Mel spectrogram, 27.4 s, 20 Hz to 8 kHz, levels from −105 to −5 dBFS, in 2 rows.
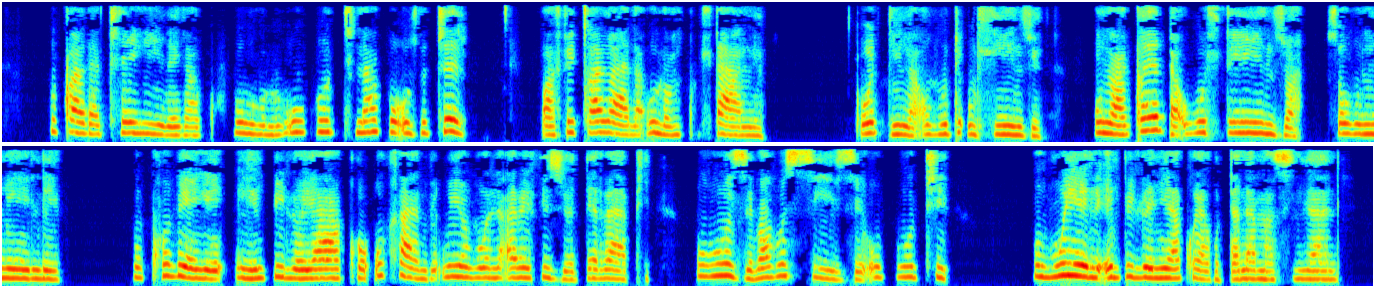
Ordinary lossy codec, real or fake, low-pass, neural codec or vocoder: MP3, 32 kbps; fake; 7.2 kHz; codec, 16 kHz, 2 kbps, FreqCodec, smaller model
